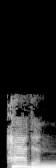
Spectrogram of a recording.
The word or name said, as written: haddon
